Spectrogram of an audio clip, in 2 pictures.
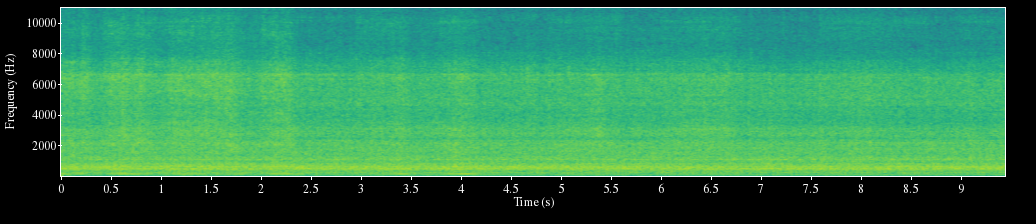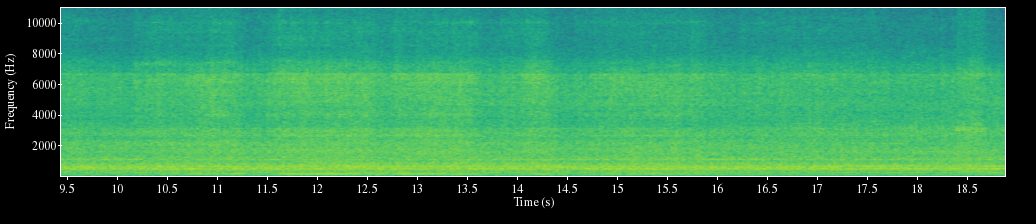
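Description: Wood lathe running steadily while a long hand chisel cuts into a spinning wooden charpai leg: a constant motor hum under the hiss of the tool shaving the wood.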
